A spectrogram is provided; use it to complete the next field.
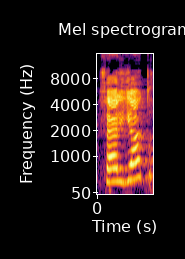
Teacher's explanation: Fəryad isə D sonda T kimi tələffüz olunur.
